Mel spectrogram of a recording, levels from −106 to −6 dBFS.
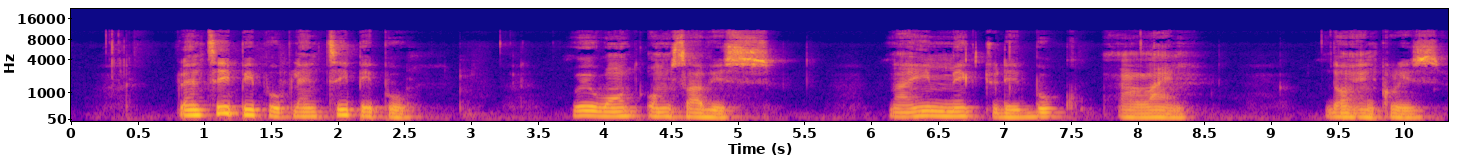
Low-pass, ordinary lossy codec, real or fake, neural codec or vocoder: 10.8 kHz; MP3, 64 kbps; real; none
